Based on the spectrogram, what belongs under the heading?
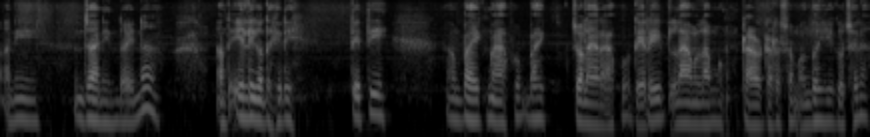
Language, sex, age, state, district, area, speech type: Nepali, male, 45-60, West Bengal, Darjeeling, rural, spontaneous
